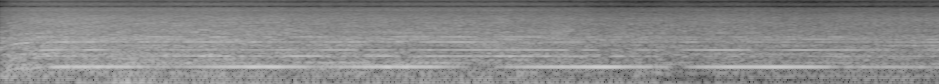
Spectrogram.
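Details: Used pawn-shop leaf blower cleaning a truck trailer: steady high whine with firm fan rush, even pitch with slight dips under load; running normally.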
